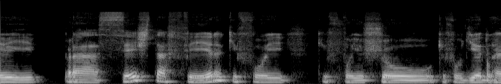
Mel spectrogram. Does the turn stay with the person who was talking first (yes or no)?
yes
